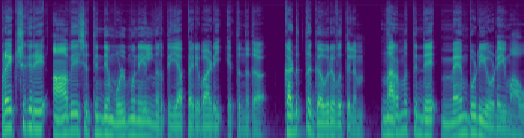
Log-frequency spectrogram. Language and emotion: Malayalam, neutral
